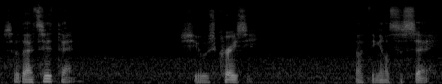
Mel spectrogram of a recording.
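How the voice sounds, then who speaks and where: A man's voice: on the low side, fairly even intonation, a little slow, vocal fry, slight background noise. A man playing a wounded, stubborn young man in naturalistic video game dialogue, earnest and blunt. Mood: troubled. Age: young adult.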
